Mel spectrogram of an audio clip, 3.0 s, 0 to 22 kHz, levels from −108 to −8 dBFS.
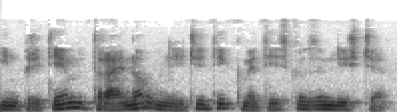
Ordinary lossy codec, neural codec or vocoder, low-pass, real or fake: MP3, 48 kbps; none; 10.8 kHz; real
